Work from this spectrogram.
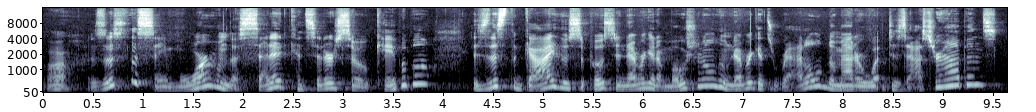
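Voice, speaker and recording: A woman's voice: on the low side, sing-song, fairly quick, slight background noise. Woman playing an earnest, courteous nobleman. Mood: shocked disbelief. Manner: polite, questioning, earnest.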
